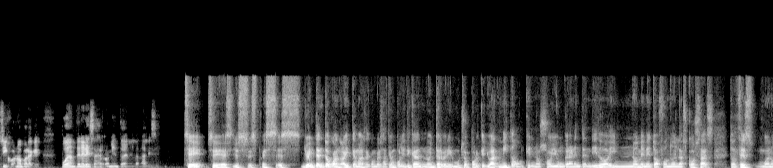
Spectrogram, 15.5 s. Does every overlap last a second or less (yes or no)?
yes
